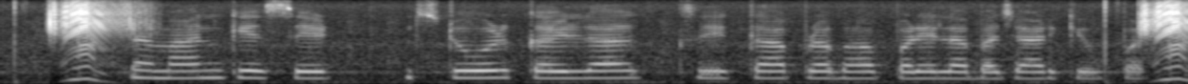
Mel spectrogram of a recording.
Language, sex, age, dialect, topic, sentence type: Bhojpuri, female, 18-24, Southern / Standard, agriculture, question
